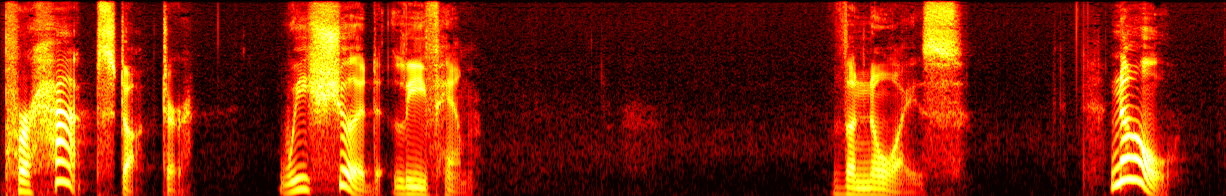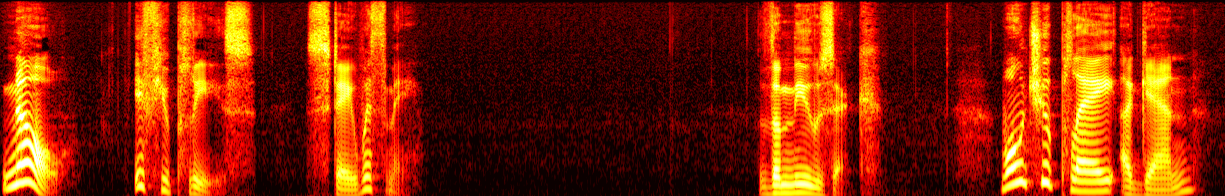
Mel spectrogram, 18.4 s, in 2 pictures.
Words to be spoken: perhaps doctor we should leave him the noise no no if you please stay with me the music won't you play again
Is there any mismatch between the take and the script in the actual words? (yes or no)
no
